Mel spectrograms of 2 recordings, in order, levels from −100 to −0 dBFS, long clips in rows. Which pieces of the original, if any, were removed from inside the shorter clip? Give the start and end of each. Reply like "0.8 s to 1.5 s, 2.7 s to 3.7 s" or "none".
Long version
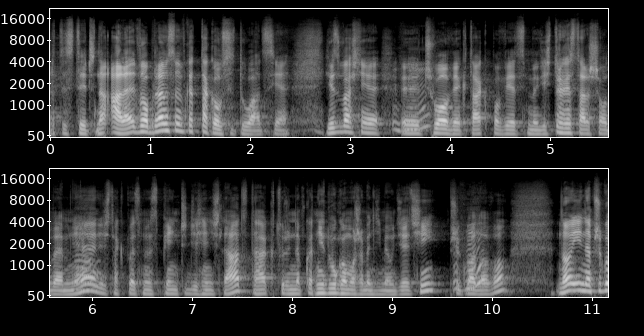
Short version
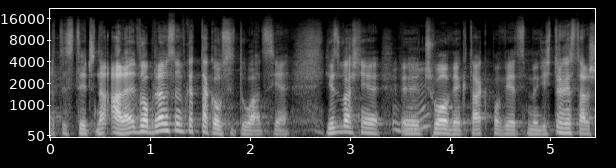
none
